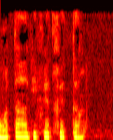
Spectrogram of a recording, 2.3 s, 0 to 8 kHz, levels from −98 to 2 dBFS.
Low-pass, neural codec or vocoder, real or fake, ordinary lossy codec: 7.2 kHz; vocoder, 44.1 kHz, 128 mel bands, Pupu-Vocoder; fake; MP3, 48 kbps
